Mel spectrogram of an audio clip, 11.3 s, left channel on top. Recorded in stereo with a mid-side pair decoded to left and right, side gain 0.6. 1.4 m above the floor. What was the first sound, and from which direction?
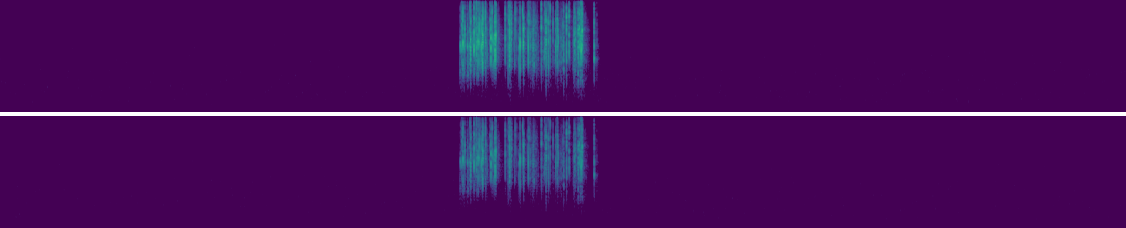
Crumpling, 45° left.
